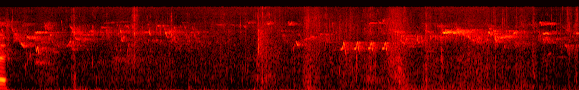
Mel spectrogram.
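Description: Birds chirping in short, scattered calls, including a quick run of four chirps about five seconds in, over a low steady rumble of outdoor background noise.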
